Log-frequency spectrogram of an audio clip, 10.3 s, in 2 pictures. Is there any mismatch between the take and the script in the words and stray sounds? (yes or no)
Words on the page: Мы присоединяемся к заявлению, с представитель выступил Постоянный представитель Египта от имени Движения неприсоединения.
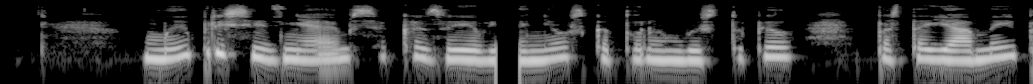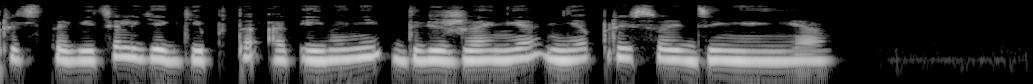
yes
